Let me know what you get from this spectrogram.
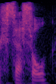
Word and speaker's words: Cecil: You're talking about lions and tigers, lions like Cecil the Lion or Cecil, if you want to go with sort of a British pronunciation, which I kind of like.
